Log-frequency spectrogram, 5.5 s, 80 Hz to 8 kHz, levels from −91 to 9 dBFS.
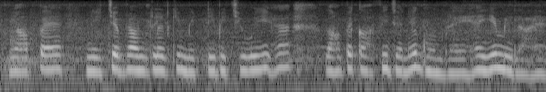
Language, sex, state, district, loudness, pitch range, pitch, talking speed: Hindi, female, Uttar Pradesh, Muzaffarnagar, -28 LUFS, 225-255 Hz, 240 Hz, 220 wpm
